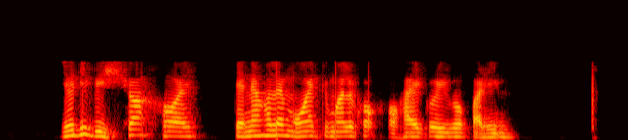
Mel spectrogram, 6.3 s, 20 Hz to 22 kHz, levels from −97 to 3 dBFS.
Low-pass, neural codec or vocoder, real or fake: 3.6 kHz; vocoder, 22.05 kHz, 80 mel bands, Vocos; fake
